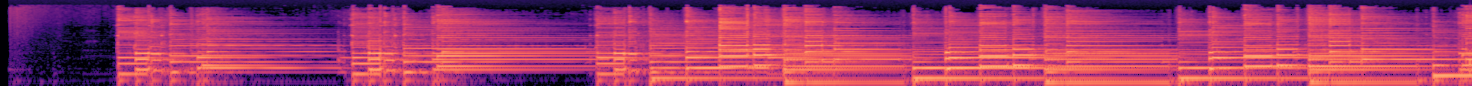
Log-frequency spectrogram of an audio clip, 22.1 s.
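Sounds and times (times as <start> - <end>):
fingerstyle guitar: 0.2 - 22.0.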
